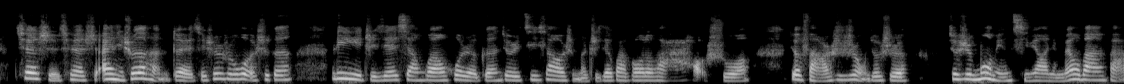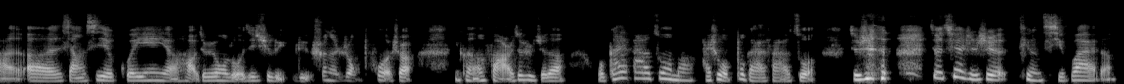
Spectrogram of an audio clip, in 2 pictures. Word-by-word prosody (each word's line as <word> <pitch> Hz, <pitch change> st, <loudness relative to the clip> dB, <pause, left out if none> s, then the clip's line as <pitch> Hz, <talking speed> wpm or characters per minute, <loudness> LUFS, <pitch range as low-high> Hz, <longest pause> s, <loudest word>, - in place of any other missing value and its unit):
确 275 Hz, -2 st, +6 dB
实 255 Hz, -, -1 dB
确 215 Hz, -3 st, 0 dB
实。 195 Hz, -, -4 dB
哎， 245 Hz, +1 st, +7 dB
你 225 Hz, -4 st, +4 dB
说 260 Hz, +7 st, +4 dB
得 270 Hz, -1 st, +7 dB
很 240 Hz, 0 st, -3 dB
对。 190 Hz, -6 st, +2 dB
其 195 Hz, +4 st, -4 dB
实 255 Hz, +6 st, 0 dB
如 245 Hz, -2 st, +1 dB
果 245 Hz, -, +3 dB
是 210 Hz, +3 st, -3 dB
跟 215 Hz, +1 st, -1 dB, 0.4 s
利 265 Hz, -1 st, +4 dB
益 225 Hz, -, +4 dB
直 185 Hz, -3 st, -3 dB
接 200 Hz, +2 st, 0 dB
相 200 Hz, -3 st, -1 dB
关， 190 Hz, -1 st, +3 dB
或 215 Hz, 0 st, +1 dB
者 180 Hz, -3 st, +2 dB
跟 180 Hz, +3 st, -2 dB
就 200 Hz, 0 st, -1 dB
是 185 Hz, -, 0 dB
绩 205 Hz, +2 st, -6 dB
效 205 Hz, -2 st, +1 dB
什 190 Hz, -, -8 dB
么 -, -, -3 dB
直 -, -, -8 dB
接 180 Hz, 0 st, +2 dB
挂 185 Hz, 0 st, -1 dB
钩 185 Hz, +1 st, 0 dB
的 185 Hz, 0 st, +1 dB
话 180 Hz, -1 st, -3 dB
还 170 Hz, 0 st, -9 dB
好 -, -, -2 dB
说。 165 Hz, +2 st, -3 dB, 0.4 s
就 225 Hz, -, +4 dB
反 195 Hz, -3 st, 0 dB
而 160 Hz, +2 st, -2 dB
是 205 Hz, +1 st, -4 dB
这 220 Hz, -, 0 dB
种， -, -, -1 dB
就 185 Hz, -, -1 dB
是 180 Hz, -2 st, +2 dB, 0.4 s
就 240 Hz, -, +2 dB
是 240 Hz, 0 st, +3 dB
莫 265 Hz, +4 st, +6 dB
名 175 Hz, -3 st, -2 dB
其 185 Hz, -, -6 dB
妙， 170 Hz, 0 st, 0 dB
你 160 Hz, -, -5 dB
没 155 Hz, +4 st, -1 dB
有 230 Hz, +1 st, +6 dB
办 200 Hz, -2 st, +2 dB
法 135 Hz, -, -3 dB, 0.2 s
呃， 155 Hz, -1 st, +2 dB
详 155 Hz, -2 st, -2 dB
细 190 Hz, -1 st, 0 dB
归 175 Hz, -, -2 dB
因 185 Hz, 0 st, -3 dB
也 170 Hz, -, -2 dB
好， -, -, -1 dB
就 175 Hz, -, -4 dB
用 180 Hz, 0 st, 0 dB
逻 -, -, +1 dB
辑 175 Hz, -, -4 dB
去 180 Hz, -, -1 dB
捋 -, -, -5 dB, 0.2 s
捋 -, -, -7 dB
顺 -, -, -5 dB
的 -, -, -7 dB
这 -, -, -13 dB
种 -, -, -4 dB, 0.2 s
破 -, -, 0 dB
事 -, -, -2 dB
儿， -, -, +3 dB, 0.4 s
你 210 Hz, -, -7 dB
可 185 Hz, -, -3 dB
能 -, -, -1 dB
反 -, -, 0 dB
而 -, -, +2 dB
就 210 Hz, -, -1 dB
是 200 Hz, -2 st, -2 dB
觉 170 Hz, -, -2 dB
得： 165 Hz, -1 st, +2 dB, 0.3 s
“我 -, -, -1 dB
该 260 Hz, -, -1 dB
发 275 Hz, -1 st, -2 dB
作 255 Hz, -2 st, 0 dB
吗？ 185 Hz, -3 st, -4 dB
还 190 Hz, -, -3 dB
是 230 Hz, -, +2 dB
我 -, -, +2 dB
不 240 Hz, -, -2 dB
该 -, -, -3 dB
发 -, -, -6 dB
作？” -, -, 0 dB, 0.3 s
就 220 Hz, -, +5 dB
是 265 Hz, -, +9 dB, 0.6 s
就 285 Hz, -, +1 dB
确 325 Hz, +2 st, +1 dB
实 230 Hz, -5 st, +1 dB
是 230 Hz, -2 st, +2 dB
挺 200 Hz, -7 st, -2 dB
奇 180 Hz, -1 st, -2 dB
怪 195 Hz, +2 st, +1 dB
的。 -, -, -5 dB
195 Hz, 295 characters per minute, -23 LUFS, 180-230 Hz, 0.6 s, 是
